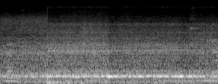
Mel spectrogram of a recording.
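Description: Steady roar of a high-pressure commercial kitchen burner firing under a large iron kadai, with a constant mid-pitched hum.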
